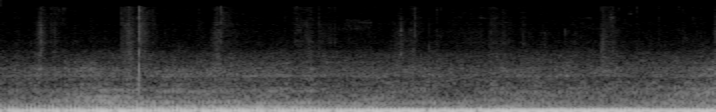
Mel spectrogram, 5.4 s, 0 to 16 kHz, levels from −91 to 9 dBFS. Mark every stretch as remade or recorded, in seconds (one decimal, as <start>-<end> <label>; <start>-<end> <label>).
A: 0.0-2.5 remade; 2.5-3.2 recorded; 3.2-4.2 remade; 4.2-5.4 recorded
